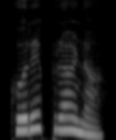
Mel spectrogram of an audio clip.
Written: ಕೊರೆಪ್ರಾಣ

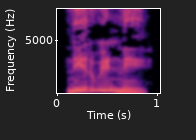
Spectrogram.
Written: ನೆರೆವನೆ

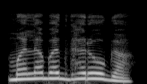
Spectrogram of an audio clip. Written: ಮಲಬದ್ಧರೋಗ

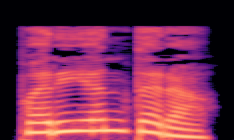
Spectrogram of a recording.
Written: ಪರಿಯಂತರ

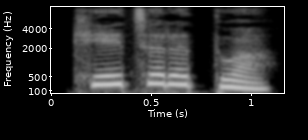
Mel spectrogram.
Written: ಖೇಚರತ್ವ

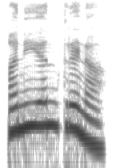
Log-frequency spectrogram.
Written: ಅನಿಯಂತ್ರಣ

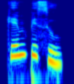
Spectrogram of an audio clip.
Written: ಕಂಪಾಸು

